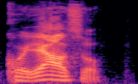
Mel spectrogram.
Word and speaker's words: Collazo: It looks like Collazo, but if it's Hispanic, two Collazo. L's is a Y sound, so Collazo.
